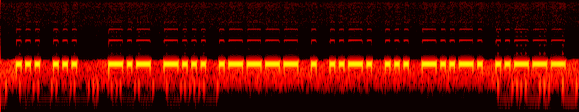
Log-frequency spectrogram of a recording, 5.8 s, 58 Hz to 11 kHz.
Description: Morse code, heard as a keyed tone, about 26 wpm, 550 Hz. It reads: SS KB1EFS/2
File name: contests / CW-SS-k5tr- -1100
